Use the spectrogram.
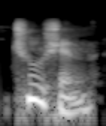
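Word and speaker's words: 中心: This kanji pair is pronounced chushin. We know the first kanji, chu, means inside or middle. The next one is new for us in this game. We're using its on reading of shin, and it has a kun reading of kokoro.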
